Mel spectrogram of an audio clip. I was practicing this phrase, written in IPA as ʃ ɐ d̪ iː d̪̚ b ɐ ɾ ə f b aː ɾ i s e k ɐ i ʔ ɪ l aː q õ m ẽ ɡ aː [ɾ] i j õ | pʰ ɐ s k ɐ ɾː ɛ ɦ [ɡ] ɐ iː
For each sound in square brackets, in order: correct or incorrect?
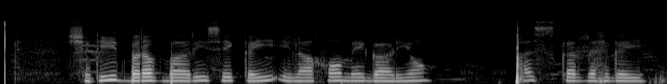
incorrect, correct

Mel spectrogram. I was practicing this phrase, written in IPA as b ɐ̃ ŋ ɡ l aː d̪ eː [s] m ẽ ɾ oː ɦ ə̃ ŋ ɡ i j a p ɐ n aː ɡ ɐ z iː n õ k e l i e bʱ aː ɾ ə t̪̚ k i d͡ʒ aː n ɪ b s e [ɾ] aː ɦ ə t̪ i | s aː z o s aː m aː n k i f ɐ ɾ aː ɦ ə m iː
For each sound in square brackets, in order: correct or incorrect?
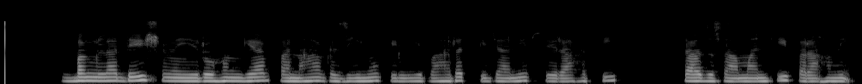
incorrect, correct

